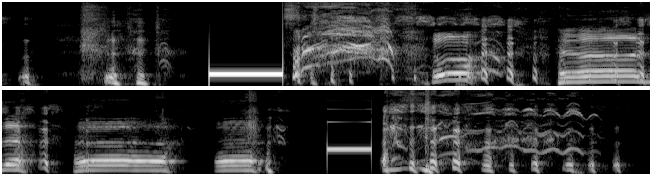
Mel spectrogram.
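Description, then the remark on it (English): Speech is cut twice by loud, steady censor beeps, a lower-pitched one lasting about half a second and a shorter, higher one later, with talking and vocal sounds around them. “Yeah, just make it beep when I say it.”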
